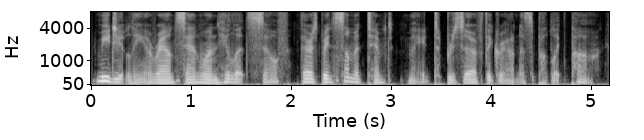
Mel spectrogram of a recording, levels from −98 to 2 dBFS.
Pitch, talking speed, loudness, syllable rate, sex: 120 Hz, 230 wpm, -20 LUFS, 6.5 syllables/s, male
